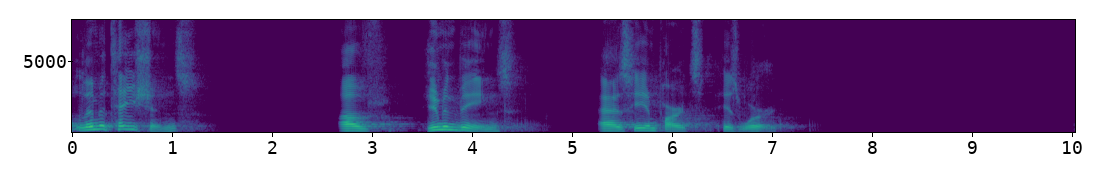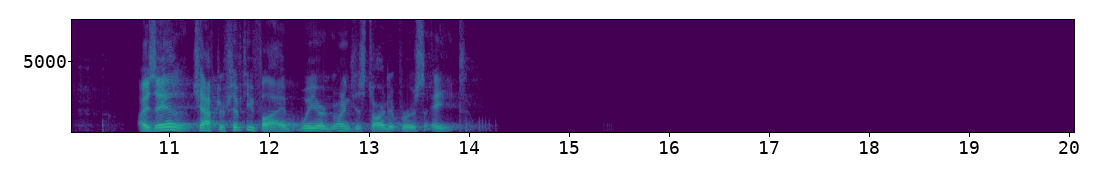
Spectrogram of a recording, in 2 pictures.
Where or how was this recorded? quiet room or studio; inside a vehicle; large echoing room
large echoing room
